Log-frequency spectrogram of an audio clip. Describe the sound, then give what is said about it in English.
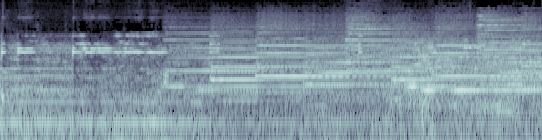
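Several bells ring loudly together in a continuous, overlapping clangor, rung by several people to mark the start of the Olympics, their bright tones sustaining and layering throughout with no pauses, full. “Everybody, ring your bells loudly for the start of the Olympics.”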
